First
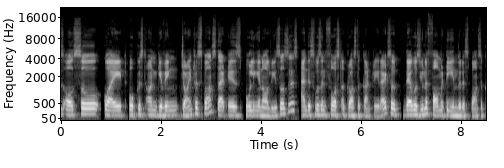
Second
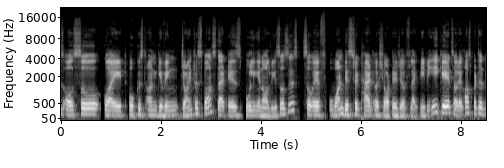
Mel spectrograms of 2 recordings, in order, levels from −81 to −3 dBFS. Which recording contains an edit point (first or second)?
first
